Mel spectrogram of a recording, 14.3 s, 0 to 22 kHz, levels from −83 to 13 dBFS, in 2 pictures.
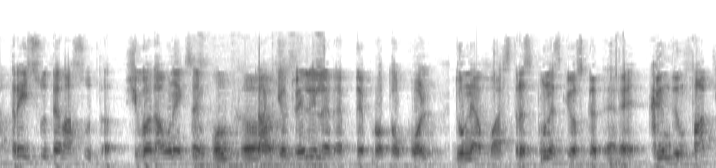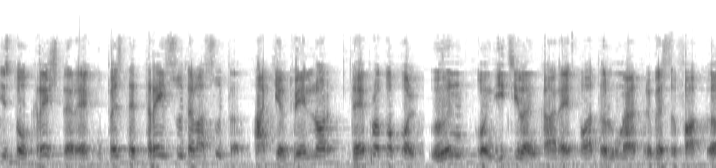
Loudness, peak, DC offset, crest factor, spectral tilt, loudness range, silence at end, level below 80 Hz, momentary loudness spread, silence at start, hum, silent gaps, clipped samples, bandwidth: -23 LUFS; -2 dBFS; under 0.1%; 20 dB; -3.5 dB/octave; 2 LU; 0 s; -50 dBFS; 5 LU; 0 s; none; none; under 0.1%; 10 kHz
